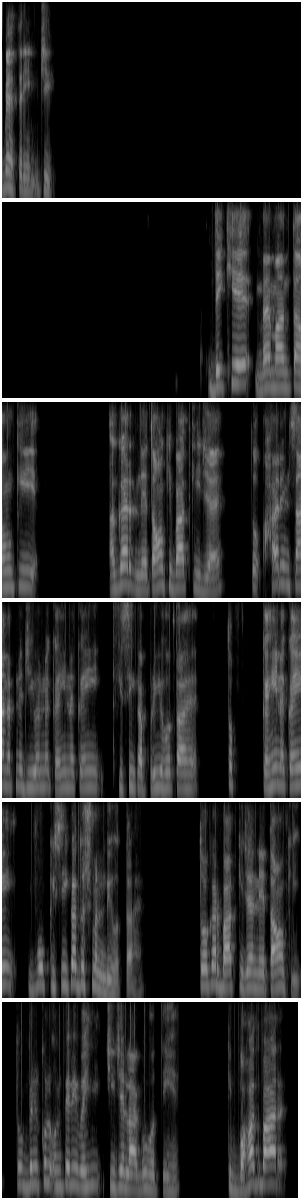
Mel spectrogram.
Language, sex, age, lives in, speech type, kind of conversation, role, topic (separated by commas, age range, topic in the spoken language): Hindi, male, 55-59, India, conversation, unstructured, none, आपके हिसाब से एक अच्छे नेता में कौन-कौन से गुण होने चाहिए?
